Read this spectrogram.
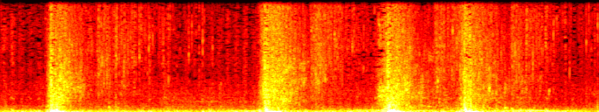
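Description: Heavy boots stomp on a body with loud wet thuds.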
